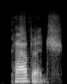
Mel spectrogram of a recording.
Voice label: "pavage", American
